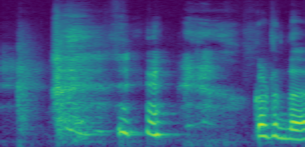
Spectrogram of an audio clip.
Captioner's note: laughing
